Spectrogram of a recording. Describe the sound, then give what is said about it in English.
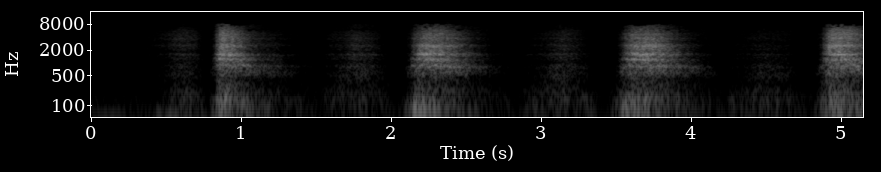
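Heavy rhythmic breathing: four loud, noisy breaths arrive at regular intervals, each followed by a softer, quieter breath, with no talk over them. “The sound from heaven is of a heavy breathing. Jesus Christ had told them, when they saw this, just to breathe in.”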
